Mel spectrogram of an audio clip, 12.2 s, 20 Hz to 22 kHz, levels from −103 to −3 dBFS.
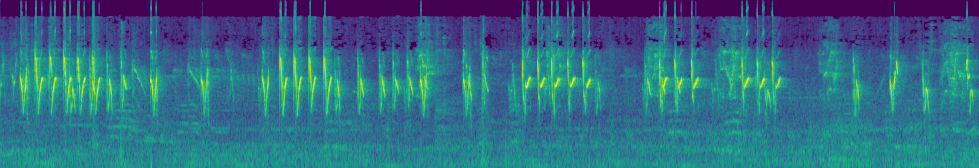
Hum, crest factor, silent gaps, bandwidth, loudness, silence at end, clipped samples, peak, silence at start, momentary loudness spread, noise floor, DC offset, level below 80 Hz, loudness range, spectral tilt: none; 14 dB; none; over 20 kHz; -10 LUFS; 0.05 s; 0.5%; 0 dBFS; 0 s; 16 LU; -46 dBFS; under 0.1%; -56 dBFS; 3 LU; 3.5 dB/octave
